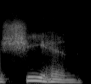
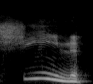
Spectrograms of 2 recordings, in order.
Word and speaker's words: Sheen: know me with names i'm always like a syllable martin sheehan you you tagged me on this trick you tagged me on this already when i mentioned charlie sheehan that's how i say it it's sheen that's i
